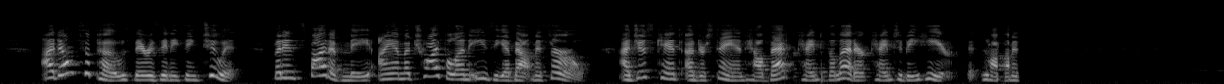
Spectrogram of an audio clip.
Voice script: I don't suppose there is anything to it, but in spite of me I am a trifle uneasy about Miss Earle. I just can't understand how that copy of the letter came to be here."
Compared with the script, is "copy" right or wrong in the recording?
wrong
